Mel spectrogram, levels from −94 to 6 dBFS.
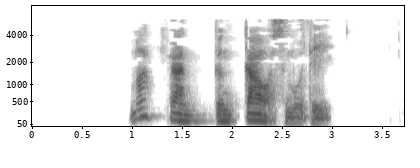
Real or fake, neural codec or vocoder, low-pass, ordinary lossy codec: real; none; 7.2 kHz; MP3, 24 kbps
